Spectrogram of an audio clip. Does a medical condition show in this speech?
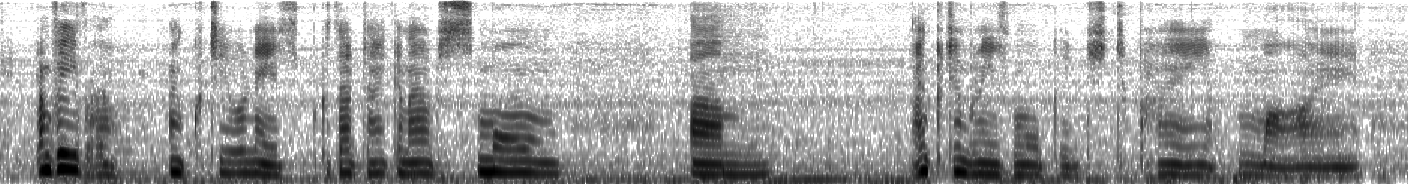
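Yes: MND; voice may be difficult to understand.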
